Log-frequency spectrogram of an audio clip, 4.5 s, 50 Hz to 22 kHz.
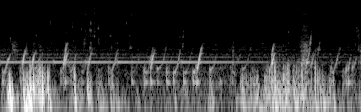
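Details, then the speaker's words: FASS diesel fuel lift pump on a bucket test after the water separator was removed and WD-40 tried: pump runs, but irregular spitting and gurgling is air blowing from the return line with nothing through the feed line; it draws air, fixed by replacing o-rings. "you can hear the pump is running but in the five gallon pail that is air blowing out of my return line nothing going through the feed line"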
